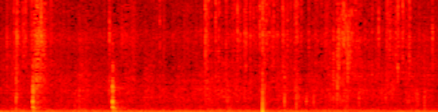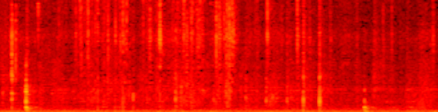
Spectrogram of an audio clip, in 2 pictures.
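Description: Egg pancake sizzling in oil in a nonstick frying pan, with light scrapes and taps of a wooden spatula and a metal fork against the pan as the pancake is rolled. One sharper knock comes about four seconds in.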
